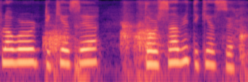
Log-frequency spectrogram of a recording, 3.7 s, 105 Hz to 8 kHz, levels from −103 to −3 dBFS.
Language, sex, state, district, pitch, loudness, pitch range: Nagamese, female, Nagaland, Dimapur, 290 Hz, -16 LUFS, 270-300 Hz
